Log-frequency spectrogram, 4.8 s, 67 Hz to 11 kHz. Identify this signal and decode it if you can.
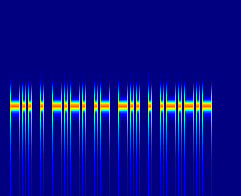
Morse code, heard as a keyed tone, about 20 wpm, 700 Hz. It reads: DECADE.
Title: Sentences with 6-Word Phrases - 20wpm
